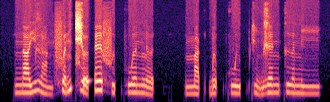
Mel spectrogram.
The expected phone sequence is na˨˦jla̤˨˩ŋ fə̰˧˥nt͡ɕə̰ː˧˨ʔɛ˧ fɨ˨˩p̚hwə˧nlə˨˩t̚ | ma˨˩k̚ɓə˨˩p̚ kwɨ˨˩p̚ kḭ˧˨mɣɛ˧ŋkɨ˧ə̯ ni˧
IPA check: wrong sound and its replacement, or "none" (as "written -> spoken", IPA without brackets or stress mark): none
